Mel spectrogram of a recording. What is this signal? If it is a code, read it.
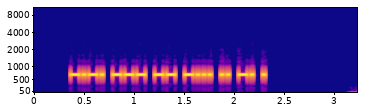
Morse code, heard as a keyed tone, about 40 wpm, 700 Hz. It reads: COMBINE
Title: Sentences from Top 1600 Words - New Word Drill Alt - 40wpm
